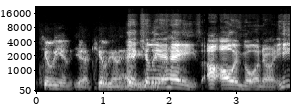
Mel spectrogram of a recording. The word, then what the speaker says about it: Killian Hayes: I always go under on oh is it killan Hayes did I say his name right Killian yeah Killian hay Killian Hayes I always go under he he's a good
